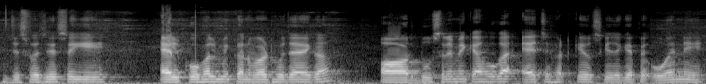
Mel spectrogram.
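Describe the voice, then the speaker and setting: A man with an Indian accent giving an exam-prep chemistry lecture, explaining reaction steps in a brisk, emphatic way. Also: lowish voice. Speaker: chemistry teacher.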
